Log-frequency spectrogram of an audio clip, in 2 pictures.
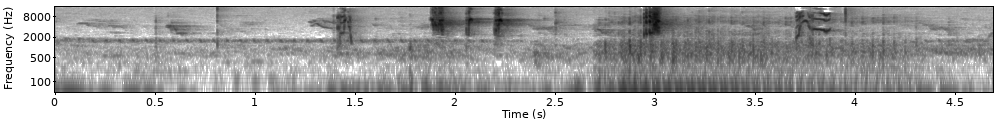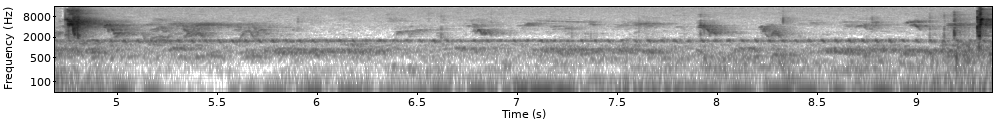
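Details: Lovebird family with a juvenile at a garden feeder in suburban Pretoria, South Africa; scattered sharp, shrill squeaks and short harsh calls, a louder rustling burst near the start, over a faint steady hum.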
